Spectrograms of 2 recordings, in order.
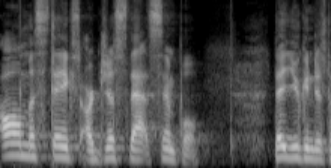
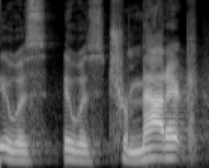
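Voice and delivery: normal talking voice

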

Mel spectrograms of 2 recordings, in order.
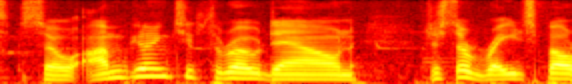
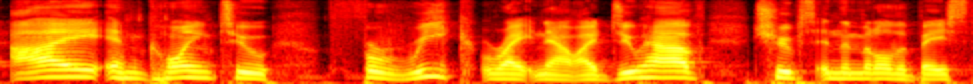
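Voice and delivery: ordinary talk

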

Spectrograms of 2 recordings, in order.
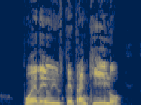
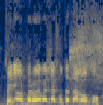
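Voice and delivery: much higher, louder call over the storm; alarmed call; 11 semitones higher, 3 dB louder than usual. Acted. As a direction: shout the warning across. Vecino le grita por la tormenta.

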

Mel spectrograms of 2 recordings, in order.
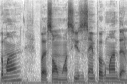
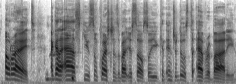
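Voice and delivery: loud, higher Jamaican professor; attempted Jamaican accent; 5 semitones higher, 8 dB louder than usual. Host as professor asks players about themselves, Jamaican accent. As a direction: belt it out in a hammy Jamaican accent. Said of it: "I can't do a Jamaican accent".

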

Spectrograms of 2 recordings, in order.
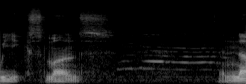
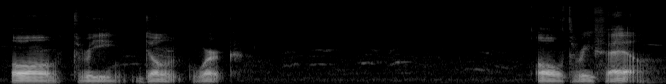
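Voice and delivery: each word laid down slowly and firmly; slow heavy emphasis; 4 dB louder, much slower than usual. Real, not acted. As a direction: spell out the hopelessness slowly. Sums up his three failed choices.

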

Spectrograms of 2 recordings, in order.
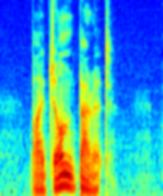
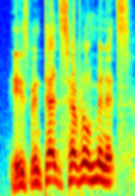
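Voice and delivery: high, louder voice for a doctor; 10 semitones higher, 6 dB louder than usual. A narrator's reading. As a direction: announce it as the examining doctor. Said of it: "the doctor said".

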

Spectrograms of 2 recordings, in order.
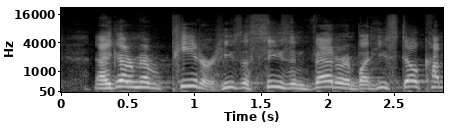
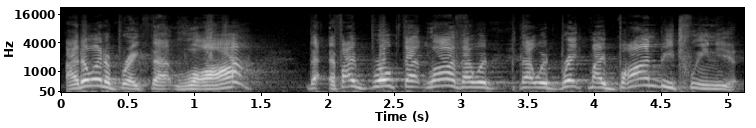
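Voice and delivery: Peter protesting; 4 semitones higher, 8 dB louder than usual. Acted. Peter refusing the vision's command, loud insistent protest. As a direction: push back hard against the command. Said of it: "Peter says".

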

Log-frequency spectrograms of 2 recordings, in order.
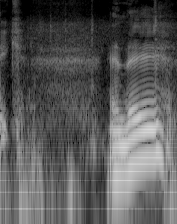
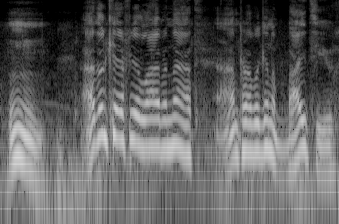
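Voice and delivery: lightly voiced fish, pitched up on care; a hint of a bold fish daring the bait; cocky fish voice; 7 semitones higher than usual. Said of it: "And then the fish says".

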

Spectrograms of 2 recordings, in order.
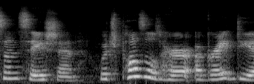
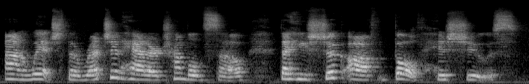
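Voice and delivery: ordinary delivery, nothing marked

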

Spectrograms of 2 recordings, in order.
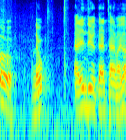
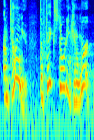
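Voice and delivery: ordinary talk, nothing marked

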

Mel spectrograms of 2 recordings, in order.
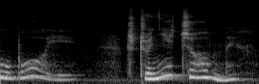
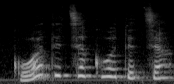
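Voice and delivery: ordinary delivery

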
